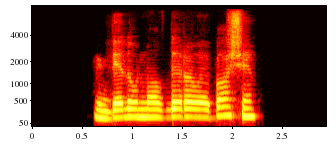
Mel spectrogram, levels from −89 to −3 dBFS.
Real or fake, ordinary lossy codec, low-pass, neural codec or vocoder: fake; AAC, 32 kbps; 7.2 kHz; codec, 16 kHz, 1 kbps, X-Codec, HuBERT features, trained on balanced general audio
